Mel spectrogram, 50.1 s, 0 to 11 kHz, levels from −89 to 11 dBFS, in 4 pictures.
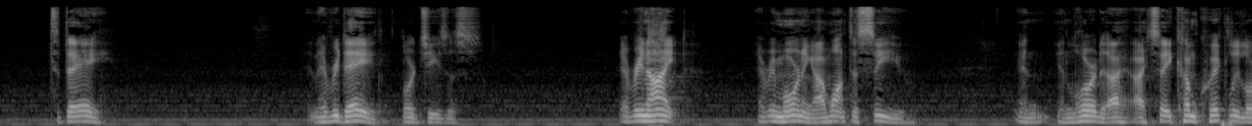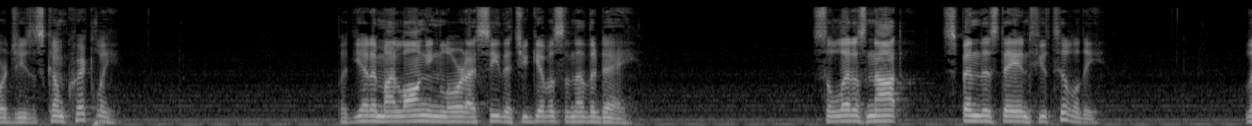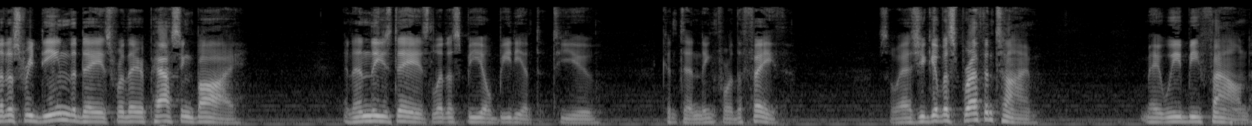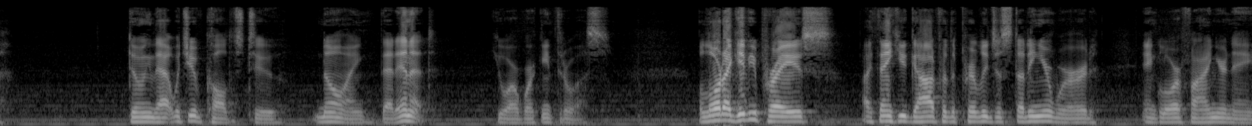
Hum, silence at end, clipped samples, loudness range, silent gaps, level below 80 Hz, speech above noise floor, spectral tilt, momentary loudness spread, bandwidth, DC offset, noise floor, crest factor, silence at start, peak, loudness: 60 Hz at -55 dBFS; 0 s; under 0.1%; 7 LU; none; -56 dBFS; 27 dB; -4.5 dB/octave; 15 LU; 9.4 kHz; under 0.1%; -56 dBFS; 18 dB; 0.5 s; -12 dBFS; -29 LUFS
